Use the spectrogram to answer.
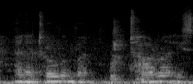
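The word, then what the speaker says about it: Tára: accent over the A R A so it's pronounced as Tara right and when we try to register my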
